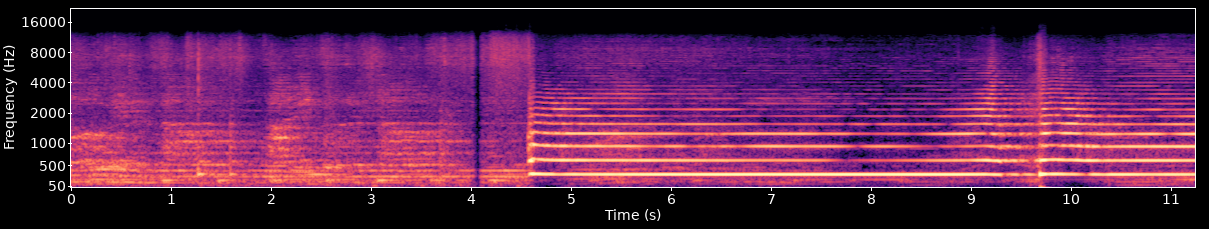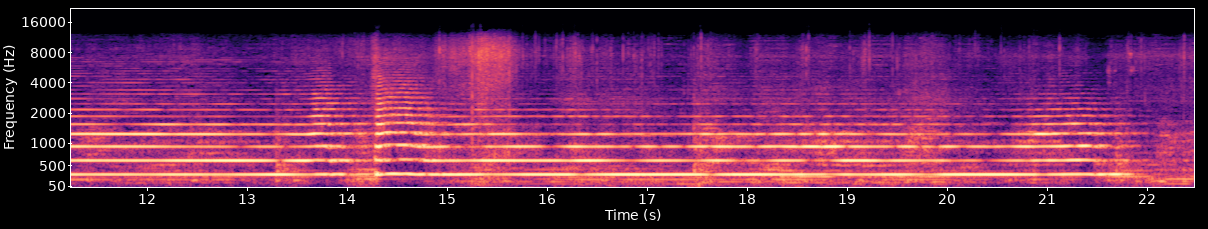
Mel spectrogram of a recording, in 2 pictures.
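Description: A conch shell is blown in one long, steady, loud blast of about seventeen seconds, starting about four and a half seconds in, with brief wavers twice partway through. Before it come the last seconds of devotional singing.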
